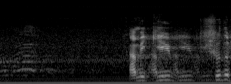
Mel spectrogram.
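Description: A man's voice through a public-address system: the echo of a chanted line dies away, then about a second in he starts speaking again in Bengali with a rising and falling preaching delivery.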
